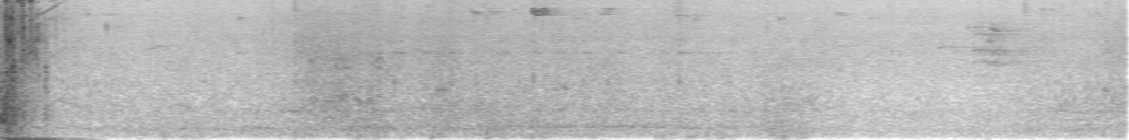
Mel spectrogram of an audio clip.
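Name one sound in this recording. Wind rustles softly while gliding down.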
